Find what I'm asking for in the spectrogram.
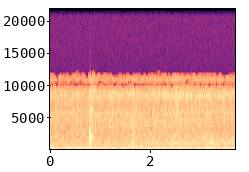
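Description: A diesel car engine idles steadily close by, a continuous low rumble with an even throb that holds for the whole stretch without revving.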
